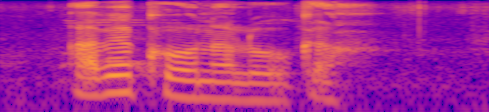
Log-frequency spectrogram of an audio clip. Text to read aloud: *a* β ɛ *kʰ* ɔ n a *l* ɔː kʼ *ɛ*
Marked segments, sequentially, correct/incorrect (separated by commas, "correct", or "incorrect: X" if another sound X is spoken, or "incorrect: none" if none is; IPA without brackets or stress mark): correct, correct, correct, incorrect: a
